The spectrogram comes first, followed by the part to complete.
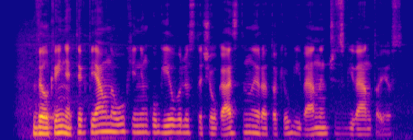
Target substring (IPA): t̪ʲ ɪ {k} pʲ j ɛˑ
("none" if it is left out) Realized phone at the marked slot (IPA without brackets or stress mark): k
